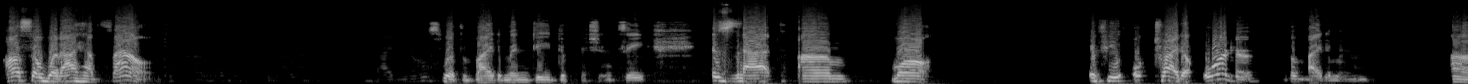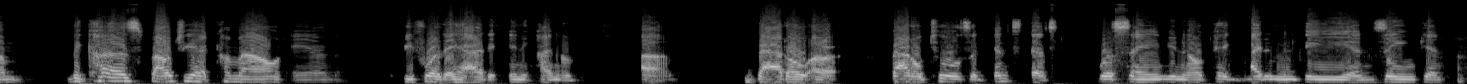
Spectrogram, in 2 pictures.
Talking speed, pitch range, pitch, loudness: 105 wpm, 100-135 Hz, 115 Hz, -24 LUFS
